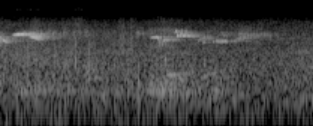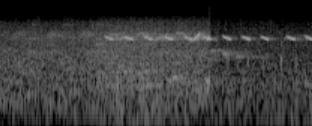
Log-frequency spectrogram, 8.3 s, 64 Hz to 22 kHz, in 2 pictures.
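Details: Male Narcissus flycatcher at its breeding site, 25 May 2013, amid a territorial dispute between two males giving threat calls. Scattered high notes, then a fast run of short, evenly repeated chirps near the end, fairly faint under hissing background noise.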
